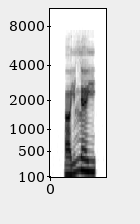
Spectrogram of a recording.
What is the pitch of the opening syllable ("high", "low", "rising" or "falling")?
rising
